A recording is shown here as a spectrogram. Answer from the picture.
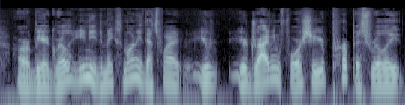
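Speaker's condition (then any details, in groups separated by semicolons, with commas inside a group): No condition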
